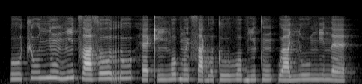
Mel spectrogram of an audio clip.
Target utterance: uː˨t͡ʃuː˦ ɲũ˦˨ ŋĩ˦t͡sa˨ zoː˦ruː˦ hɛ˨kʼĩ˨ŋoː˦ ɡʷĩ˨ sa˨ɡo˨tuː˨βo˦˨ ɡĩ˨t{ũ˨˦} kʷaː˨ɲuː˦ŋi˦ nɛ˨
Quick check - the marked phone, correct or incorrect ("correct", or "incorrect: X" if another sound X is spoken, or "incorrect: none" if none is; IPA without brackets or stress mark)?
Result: correct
